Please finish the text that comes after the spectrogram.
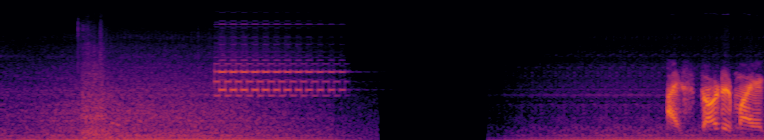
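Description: A payphone in the GTA III video game rings in a short burst of repeated electronic trills over a steady car engine hum, then goes silent before the engine returns and a few sharper tones sound near the end.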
